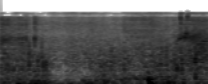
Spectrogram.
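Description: Faint room tone with a small click and a few soft low thumps, like footsteps and camera handling while walking through a room.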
